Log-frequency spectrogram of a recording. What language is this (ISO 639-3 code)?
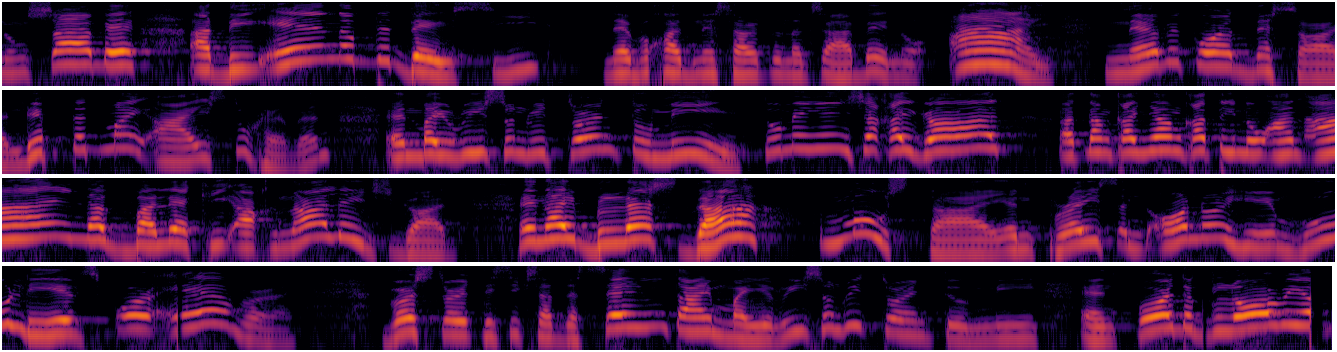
fil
